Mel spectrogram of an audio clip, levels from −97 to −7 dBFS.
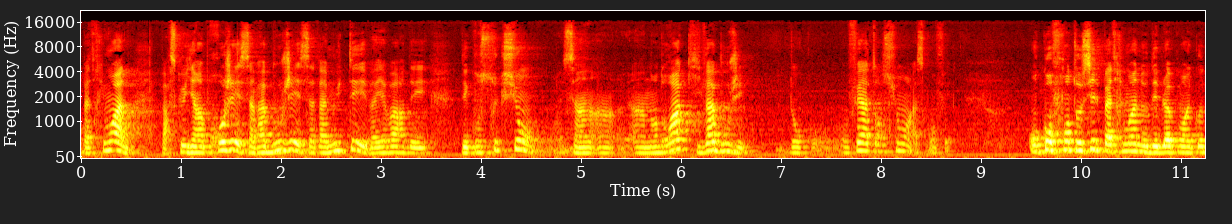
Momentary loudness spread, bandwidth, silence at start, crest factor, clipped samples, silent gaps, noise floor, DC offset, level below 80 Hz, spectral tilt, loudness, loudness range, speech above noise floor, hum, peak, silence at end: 14 LU; 17 kHz; 0 s; 20 dB; under 0.1%; none; -44 dBFS; under 0.1%; -52 dBFS; -5 dB/octave; -23 LUFS; 4 LU; 22 dB; none; -2 dBFS; 0 s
